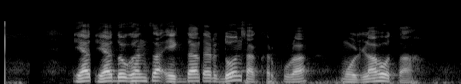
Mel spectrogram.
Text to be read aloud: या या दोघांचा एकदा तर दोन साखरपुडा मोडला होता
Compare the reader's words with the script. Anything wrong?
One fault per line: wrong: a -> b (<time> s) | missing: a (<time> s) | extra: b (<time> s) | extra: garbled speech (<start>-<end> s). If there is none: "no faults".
no faults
